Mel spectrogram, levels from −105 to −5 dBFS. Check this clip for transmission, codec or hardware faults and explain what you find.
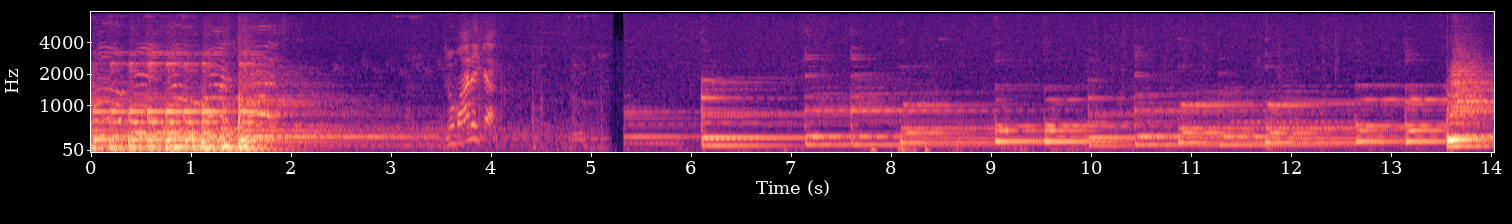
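No transmission, codec or hardware faults can be heard anywhere in the clip. The sound has come through a call path, with nothing above 8 kHz, which fits a wideband call codec such as G.722.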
